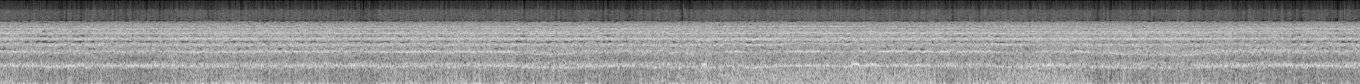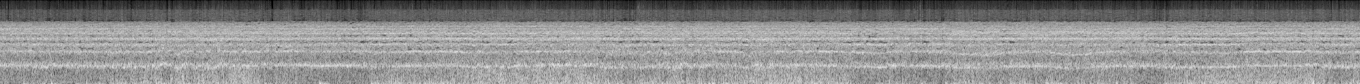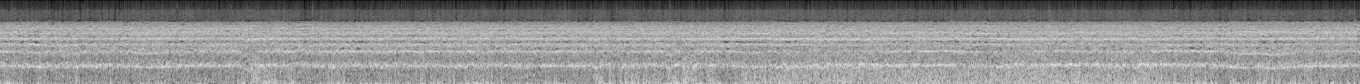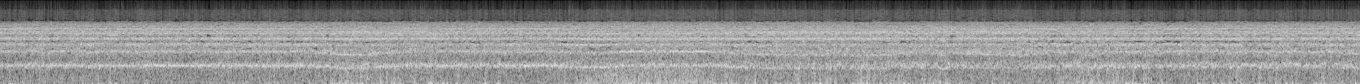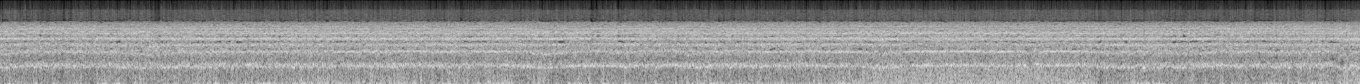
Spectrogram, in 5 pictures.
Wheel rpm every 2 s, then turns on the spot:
230, 230, 230, 220, 230, 220, 230, 230, 230, 220, 220, 220, 220, 220, 230, 240, 240, 220, 220, 230, 230, 230, 230, 230, 220, 220, 230, 230, 230, 230, 230, 230, 220, 230.
none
